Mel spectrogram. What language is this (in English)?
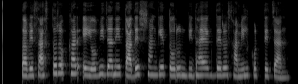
Bangla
